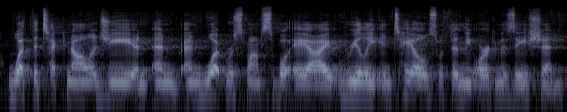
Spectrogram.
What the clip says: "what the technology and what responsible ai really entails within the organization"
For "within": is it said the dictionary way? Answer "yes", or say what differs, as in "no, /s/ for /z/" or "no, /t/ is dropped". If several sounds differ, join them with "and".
yes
